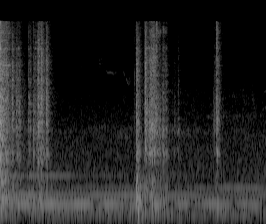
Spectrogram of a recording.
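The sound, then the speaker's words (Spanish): Keys and a badge jingle and clink as they are set down on a small table in a home's entrance hall, with a few short metallic clatters spread over a couple of seconds against a steady low hum. “En el recibidor deja sobre una mesita las llaves y la placa.”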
